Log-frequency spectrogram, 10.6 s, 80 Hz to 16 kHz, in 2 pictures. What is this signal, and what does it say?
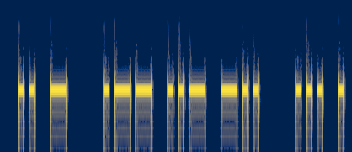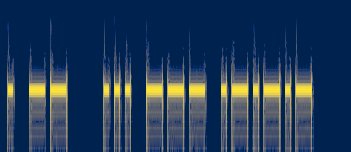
Morse code, heard as a keyed tone, about 15 wpm, 700 Hz. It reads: IT WUD SEEM SO.
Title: Sentences from Top 300 Words and Abbreviations 15wpm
